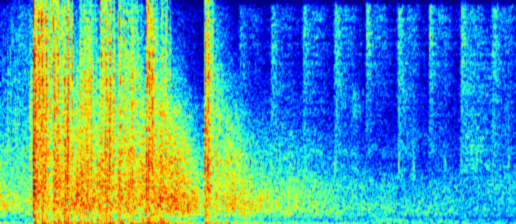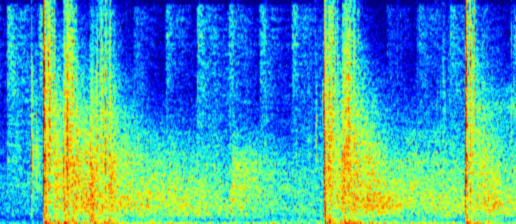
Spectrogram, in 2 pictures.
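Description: Gunfire during a one-life PvP video game match: dense, continuous bursts of shots that keep rolling for several seconds, with a few sharp louder cracks standing out at intervals, with no voices.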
